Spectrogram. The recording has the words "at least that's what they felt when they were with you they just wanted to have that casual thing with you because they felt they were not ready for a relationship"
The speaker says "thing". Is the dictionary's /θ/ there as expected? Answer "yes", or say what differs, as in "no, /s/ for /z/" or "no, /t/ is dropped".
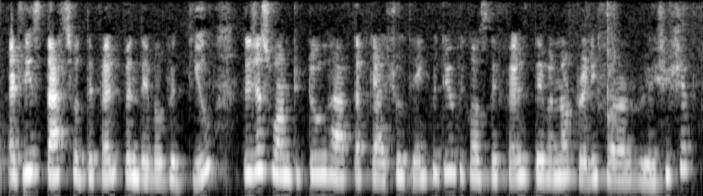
no, /t/ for /θ/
